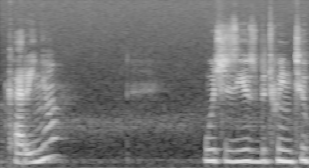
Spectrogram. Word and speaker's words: cariño: And if we move on, we have ñ, which is pronounced like the combination of N and Y in the word canyon, for example. So let me show you a Spanish word for that. Let's say cariño, which is used between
